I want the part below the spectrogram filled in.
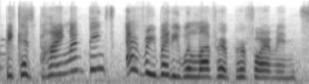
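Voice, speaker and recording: A woman's voice: big pitch swings, brisk, exaggerated voice. A woman voicing a tiny, chirpy fairy companion girl who talks about herself by name, in a video game. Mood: cheerful. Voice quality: high, squeaky. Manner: bubbly, refers to herself in the third person. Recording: game audio with loud music.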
